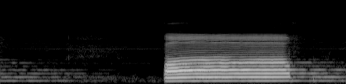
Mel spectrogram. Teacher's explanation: یہ حروف مستعلیہ ہے، ہم اس کو بھی ہیوی اسٹرانگ یعنی موٹا کر کے پڑھیں گے۔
